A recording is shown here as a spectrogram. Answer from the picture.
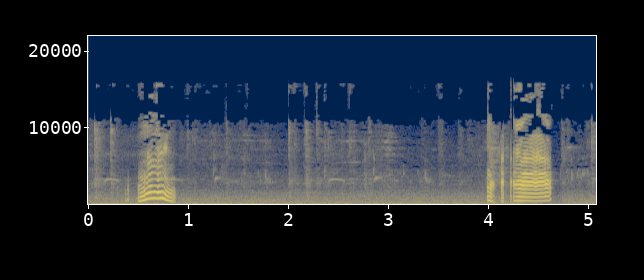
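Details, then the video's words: A red-shouldered macaw (Hahn's macaw, mini macaw) gives two loud, harsh, rasping squawks about three seconds apart, the second longer and flatter, over a faint low indoor hum. "Mini Macaw Sounds"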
